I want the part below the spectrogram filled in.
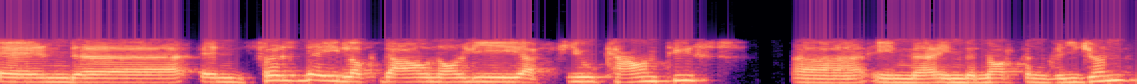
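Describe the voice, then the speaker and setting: A man with an Italian accent talks at a fairly slow pace and a fairly high pitch, keeping his intonation fairly even. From Italy. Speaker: tech company CEO. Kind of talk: interview. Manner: halting, many fillers.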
